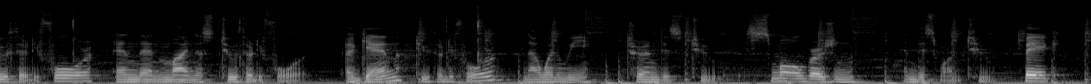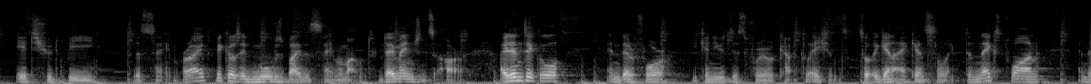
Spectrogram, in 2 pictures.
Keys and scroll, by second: 0.0-4.9 typing, 1.2 Tab, 19.5 typing, 21.6 Tab.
